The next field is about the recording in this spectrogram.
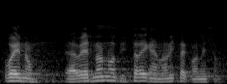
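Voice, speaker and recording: A man's voice: on the high side, fast talker, lo-fi sound, slight background noise. A man preaching a sermon in church, folksy, joking with the congregation and acting out the voices he quotes. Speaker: pastor.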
